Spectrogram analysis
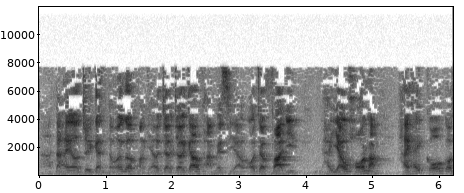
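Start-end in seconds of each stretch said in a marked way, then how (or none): none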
